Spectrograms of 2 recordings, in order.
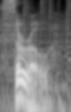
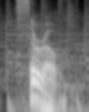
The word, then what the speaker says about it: thorough: in a detailed manner its pronunciation is often confused with that of through but the proper pronunciation is thorough thorough for example the detective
